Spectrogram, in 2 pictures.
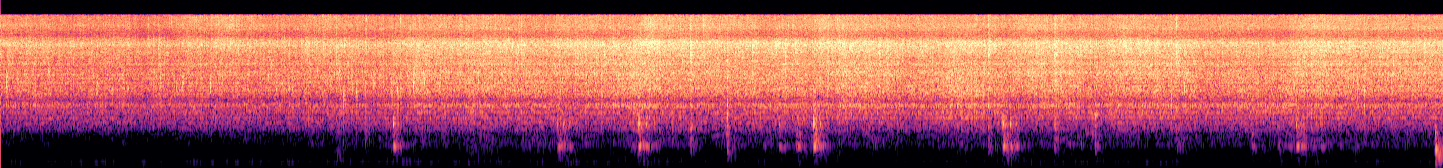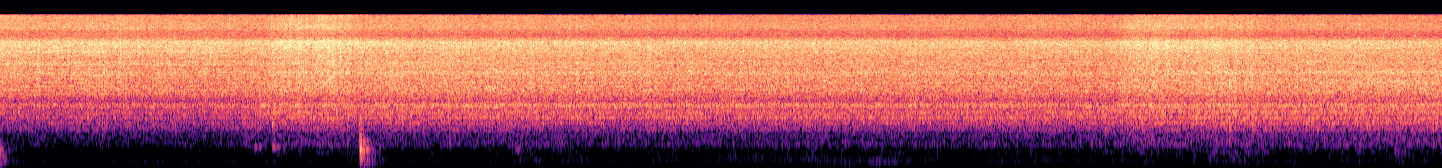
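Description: Grated bottle gourd frying in hot mustard oil and cumin in a metal kadhai, a steady sizzle. A metal spatula stirring it scrapes and knocks against the pan a number of times in the first two-thirds, two knocks standing out.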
